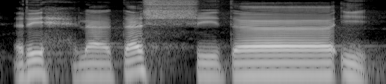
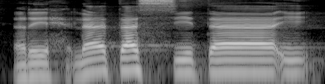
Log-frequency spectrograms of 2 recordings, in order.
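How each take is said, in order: First: The second word starts with a spread sh. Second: The second word starts with a plain s. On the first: The speaker calls it right. "akan tetapi dia shin" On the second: The speaker calls it wrong. "menggantinya dengan sin"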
